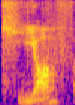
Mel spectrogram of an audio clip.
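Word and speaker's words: Keough: her last name Riley key off I want to say key off actresses yeah so it's spelled ke o ugh no idea so she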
